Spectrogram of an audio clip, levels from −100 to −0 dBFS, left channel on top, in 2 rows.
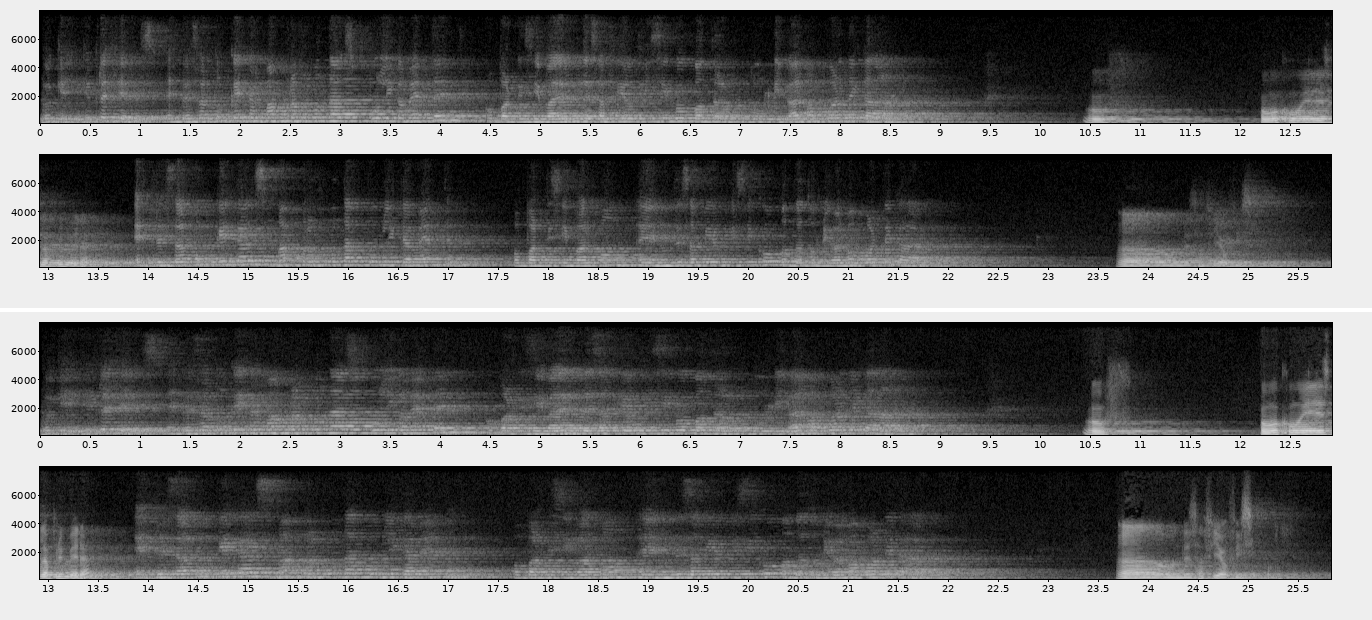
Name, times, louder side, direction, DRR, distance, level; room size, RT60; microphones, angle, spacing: voice 1, 0.0-4.1 4.5-8.7 13.9-17.1 17.7-21.9, left 1 dB, 55° left, -3 dB, 2.3 m, -35 dB
voice 2, 10.4-10.8 12.2-13.4 23.7-25.0, right 3 dB, 65° right, 9 dB, 0.5 m, -25 dB
16.0 x 5.7 x 5.9 m, 3.0 s
head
